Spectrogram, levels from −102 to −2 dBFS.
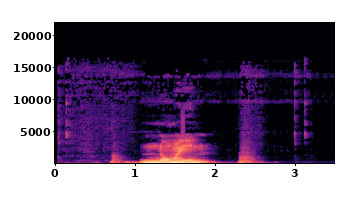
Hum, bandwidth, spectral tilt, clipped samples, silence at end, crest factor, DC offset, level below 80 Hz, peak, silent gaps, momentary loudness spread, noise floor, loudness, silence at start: none; 9.8 kHz; -9 dB/octave; under 0.1%; 1.05 s; 16 dB; under 0.1%; -52 dBFS; -2 dBFS; none; 23 LU; -60 dBFS; -15 LUFS; 0.7 s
